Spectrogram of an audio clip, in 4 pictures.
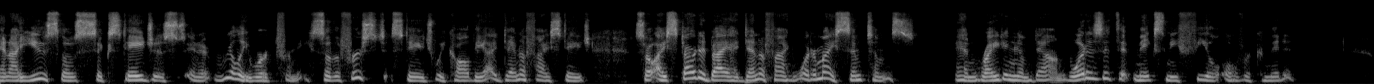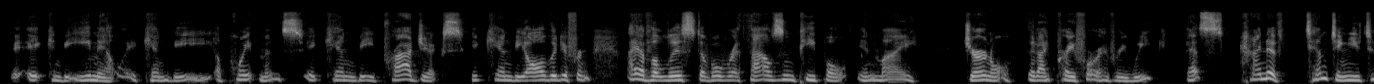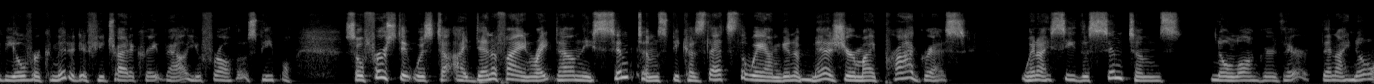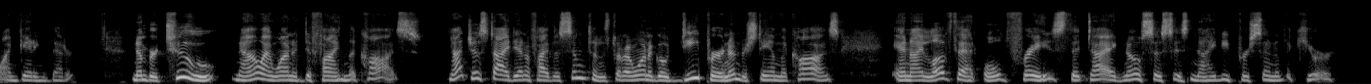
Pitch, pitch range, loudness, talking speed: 195 Hz, 185-220 Hz, -28 LUFS, 185 wpm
